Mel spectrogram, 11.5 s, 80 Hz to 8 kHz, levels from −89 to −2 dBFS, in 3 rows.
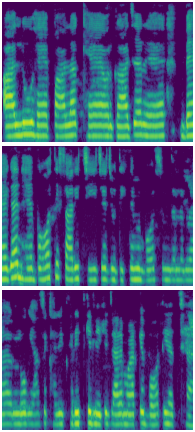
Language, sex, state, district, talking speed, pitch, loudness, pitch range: Hindi, female, Bihar, Kishanganj, 180 wpm, 220 Hz, -18 LUFS, 210-230 Hz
